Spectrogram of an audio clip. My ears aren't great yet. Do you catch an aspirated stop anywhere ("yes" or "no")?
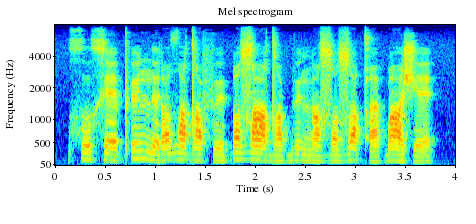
no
